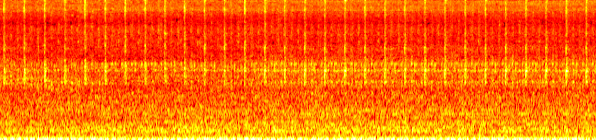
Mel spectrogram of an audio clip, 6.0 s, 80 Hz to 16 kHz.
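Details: 2006 Jeep Liberty 3.7L at idle: quick light ticking, two or three a second, over a steady idle; sticking lifter, fixed by replacing all lifters since the sticking one was hard to identify.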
